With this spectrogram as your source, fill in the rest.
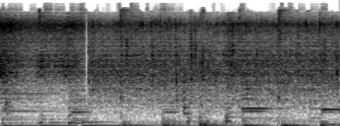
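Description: Beef stir-fried over high heat in a hot pan, a dense close sizzle overlaid with rapid clatters and scrapes of stirring, loud and busy for a few seconds with no talk.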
